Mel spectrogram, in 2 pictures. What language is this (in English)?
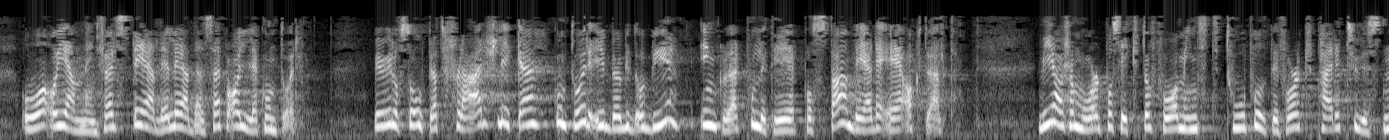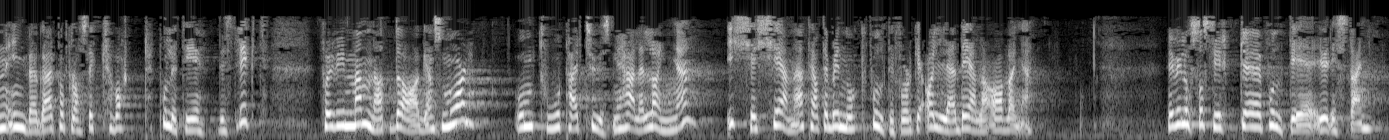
Norwegian Nynorsk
